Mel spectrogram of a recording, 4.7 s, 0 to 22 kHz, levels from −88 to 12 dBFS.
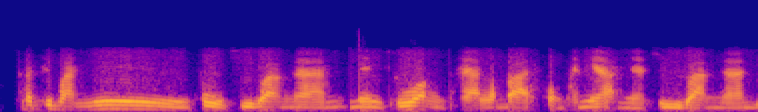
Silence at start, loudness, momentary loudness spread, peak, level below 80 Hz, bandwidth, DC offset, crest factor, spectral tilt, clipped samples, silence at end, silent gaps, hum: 0.15 s; -13 LUFS; 6 LU; -2 dBFS; -50 dBFS; 3.7 kHz; under 0.1%; 12 dB; -7.5 dB/octave; under 0.1%; 0 s; none; none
